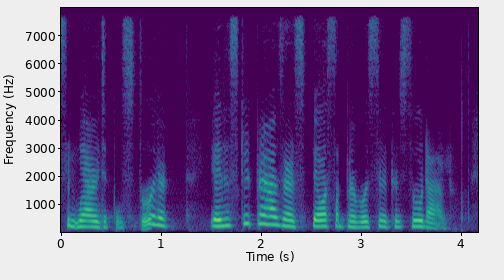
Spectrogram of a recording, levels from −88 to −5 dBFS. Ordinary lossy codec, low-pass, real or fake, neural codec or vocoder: none; none; fake; codec, 16 kHz, 0.5 kbps, FreqCodec, larger model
